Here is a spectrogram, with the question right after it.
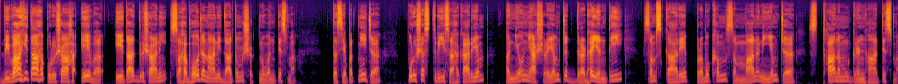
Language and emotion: Sanskrit, neutral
